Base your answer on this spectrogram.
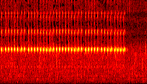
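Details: Epipedobates anthonyi poison dart frog producing a high, rapid pulsed trill, roughly twelve beats a second, for two and a half seconds before cutting off into quiet hiss.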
